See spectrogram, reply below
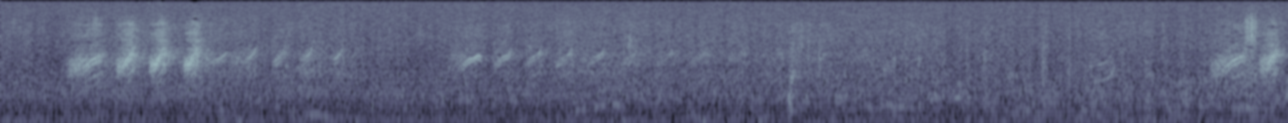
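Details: Azure-winged magpie, recorded alongside a Japanese sparrowhawk predation, gives harsh, raspy notes in quick bursts of three or four, with long pauses between bursts, over a low steady background hum.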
